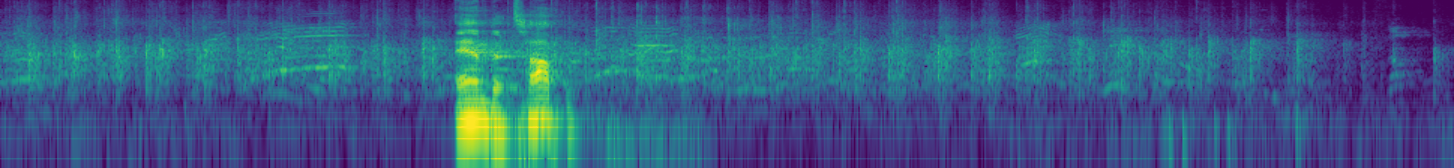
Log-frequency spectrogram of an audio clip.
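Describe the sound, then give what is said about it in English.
A church audience gives God a hand clap, applauding steadily for several seconds, a dense wash of many hands clapping that fades near the end, with a man speaking briefly over it. “Let's give God a hand clap for the text”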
